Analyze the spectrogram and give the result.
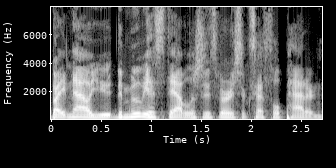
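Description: A man with a fairly high pitch and a non-native accent, speaking very fast. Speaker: film podcast co-host. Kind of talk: casual chat.

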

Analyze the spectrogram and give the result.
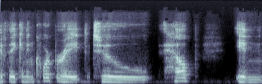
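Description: Fairly even in intonation, a man talks at a medium pitch. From Mexico. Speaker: health strategy consultant. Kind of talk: interview conversation.

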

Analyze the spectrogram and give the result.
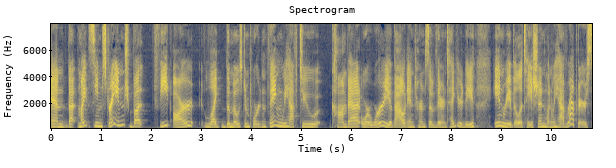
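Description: A woman speaks in an ordinary speaking voice at a moderate pace and a fairly high pitch, with ordinary pitch variation and very even loudness. The recording is very clean, with a silent background. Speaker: wildlife rehabilitation program manager. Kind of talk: educational radio segment.

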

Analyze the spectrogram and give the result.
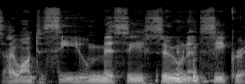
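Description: Putting on a character voice, a man speaks with a very deep, low pitch at a moderate pace, with fairly even intonation and a hissing sound. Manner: secretive.

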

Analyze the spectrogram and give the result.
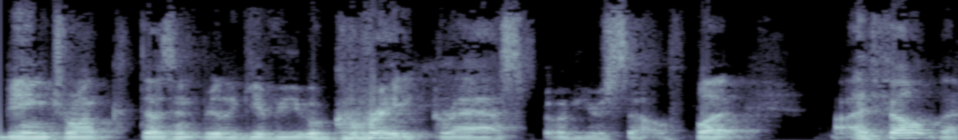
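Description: This man has an unremarkable speaking voice, pitched fairly low, with ordinary pitch variation and a moderate pace. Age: 50s. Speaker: poet and memoir author. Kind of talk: casual interview.

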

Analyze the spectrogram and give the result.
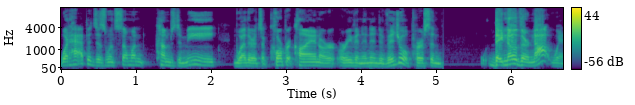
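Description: With a plain, everyday voice, a man speaks at a medium pitch and a fairly quick pace, using ordinary pitch variation. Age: 40s. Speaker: psychologist and author, former professional BMX racer. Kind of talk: interview.

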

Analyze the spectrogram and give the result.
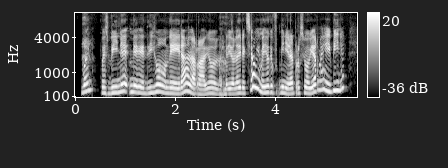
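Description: A woman's very fast, fairly high voice with lively intonation, very even loudness and hardly any pauses. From Venezuela, Caracas. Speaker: volunteer radio presenter and craft entrepreneur. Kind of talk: radio interview.

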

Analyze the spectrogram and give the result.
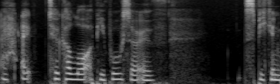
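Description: A woman at medium pitch and moderate pace, with a dark, mellow tone and monotone, flat intonation, in dry, close sound with no echo. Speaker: actress. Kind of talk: casual chat.

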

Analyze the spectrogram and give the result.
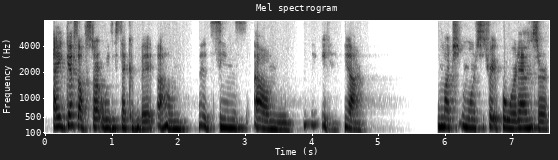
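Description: At a very slow pace, a woman speaks in a fairly high, somewhat breathy voice with a dark, mellow tone, ordinary pitch variation and very even loudness. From Argentina. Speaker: economics professor. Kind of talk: interview.

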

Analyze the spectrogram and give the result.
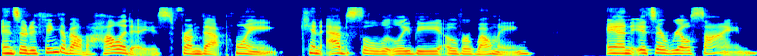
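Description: Against a quiet background, a woman with an unremarkable speaking voice speaks at a moderate pace, her medium pitch showing ordinary variation. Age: 40s. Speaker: burnout recovery and women's health coach. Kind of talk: casual interview chat.

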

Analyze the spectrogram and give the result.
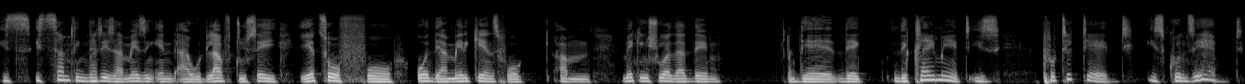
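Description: This man has a Zimbabwean accent and a fairly high pitch with a dark, mellow tone. He talks at a fairly slow pace with long, frequent pauses, on a very clean recording with a silent background. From Zimbabwe, Harare. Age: 20s. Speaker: musician and music teacher. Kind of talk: interview. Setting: studio.

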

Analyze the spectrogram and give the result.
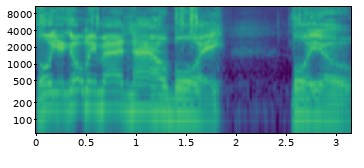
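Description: Putting on a raspy character voice with an Irish accent, a man speaks at a very slow pace and medium pitch. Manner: angry, gruff.

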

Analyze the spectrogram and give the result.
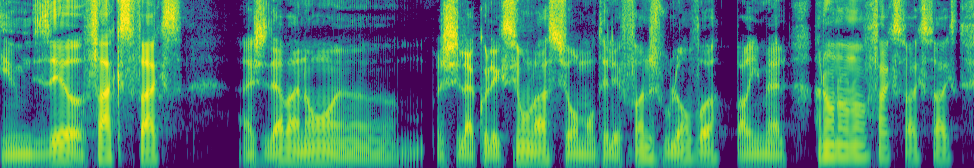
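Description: In an ordinary speaking voice, a man speaks at a moderate pace with fairly low pitch and lively intonation. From France, Grenoble. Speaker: personal trainer and gym owner. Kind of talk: casual interview chat.

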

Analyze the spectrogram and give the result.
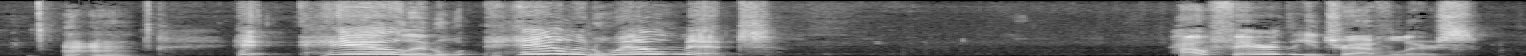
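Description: Using a put-on character voice at an extremely high pitch, a man speaks at a very slow pace with long, frequent pauses. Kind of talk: archaic, formal fantasy. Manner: greeting, friendly.

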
